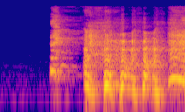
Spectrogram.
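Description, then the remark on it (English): A cat meows, starting with a sharp breathy burst, then a string of short, rising and falling vocal cries ending in one longer, steadier meow. No one talks. “That's his cat.”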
